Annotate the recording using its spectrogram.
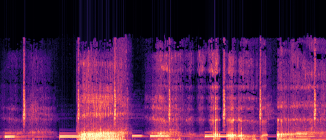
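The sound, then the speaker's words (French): A small boy, fallen asleep from tiredness on his pillow, snores loudly, several rough, rasping breaths in a steady rhythm, some with a faint whistling tone, with no talking over them. “Léon, le pauvre petit, est déjà en train de pousser des ronflements.”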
